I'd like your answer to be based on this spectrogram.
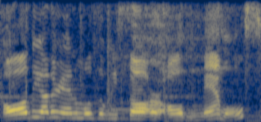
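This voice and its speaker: With music in the background, a woman's voice moves in very wide pitch swings. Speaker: animal centre educator. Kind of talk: educational talk to children.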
